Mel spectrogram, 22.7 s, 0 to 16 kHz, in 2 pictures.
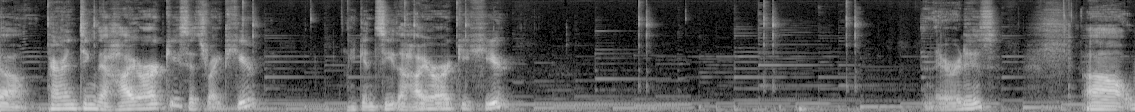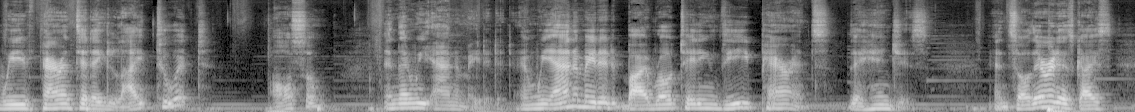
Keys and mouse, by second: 0.5 click, 2.4 click, 4.0 click, 4.6 click, 6.4 click, 7.6 click, 8.5 click.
